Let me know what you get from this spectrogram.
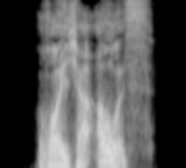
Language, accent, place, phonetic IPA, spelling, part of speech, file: German, Germany, Berlin, [ˌʁɔɪ̯çɐ ˈaʊ̯s], räucher aus, verb, De-räucher aus.ogg
- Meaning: inflection of ausräuchern: 1. first-person singular present 2. singular imperative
